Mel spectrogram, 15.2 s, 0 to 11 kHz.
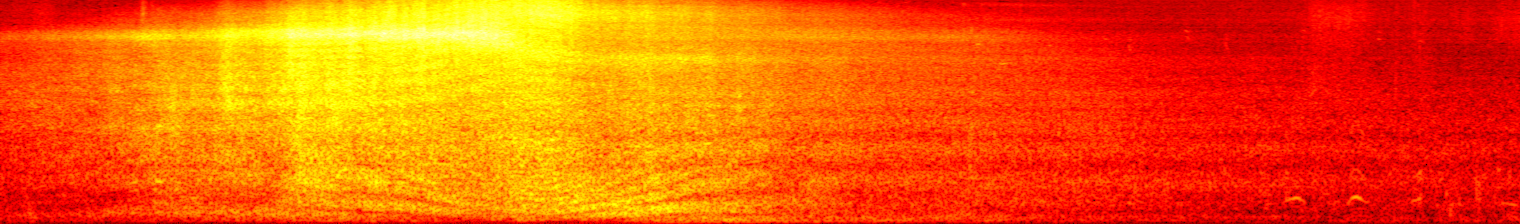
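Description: F-15 Eagle fighter jet on landing approach with gear down, passing low overhead. Its twin-engine jet noise swells over a few seconds with a high whine on top, peaks, then fades away as it flies on.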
